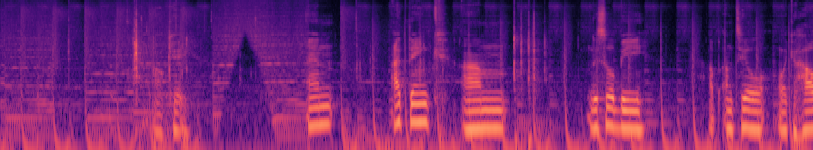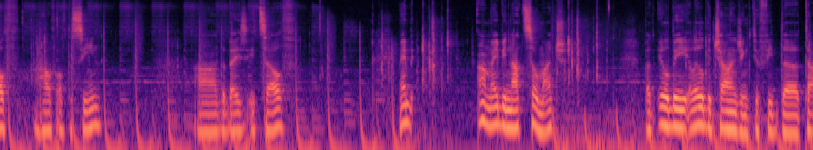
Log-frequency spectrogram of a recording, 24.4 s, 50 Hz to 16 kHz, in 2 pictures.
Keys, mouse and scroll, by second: 2.0-3.0 middle drag, 3.0 click, 3.7-7.7 middle drag, 7.7 g, 12.4 ctrl+click, 12.9 middle click, 17.1-18.4 scroll up 1, 20.6-24.4 scroll up 1.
